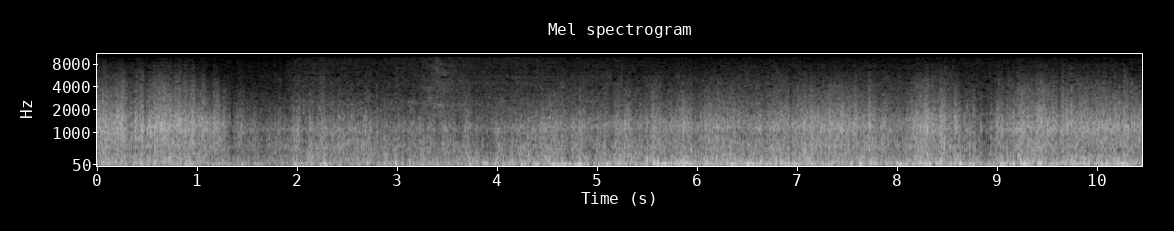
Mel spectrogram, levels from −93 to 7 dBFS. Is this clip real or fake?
fake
